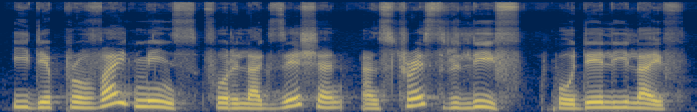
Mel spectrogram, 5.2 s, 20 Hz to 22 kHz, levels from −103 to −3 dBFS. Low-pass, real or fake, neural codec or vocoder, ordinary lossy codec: none; real; none; none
